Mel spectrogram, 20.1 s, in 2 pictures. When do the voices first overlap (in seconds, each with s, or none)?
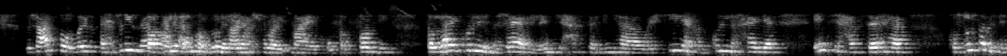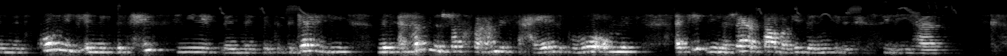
1.0 s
